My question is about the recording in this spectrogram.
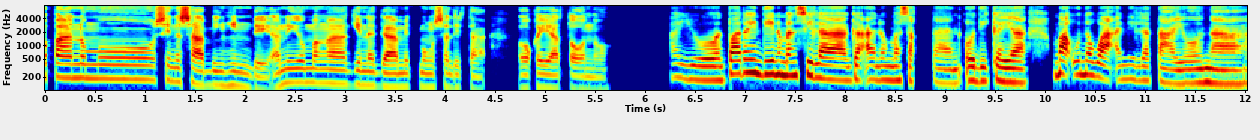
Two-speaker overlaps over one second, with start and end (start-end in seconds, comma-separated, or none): none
